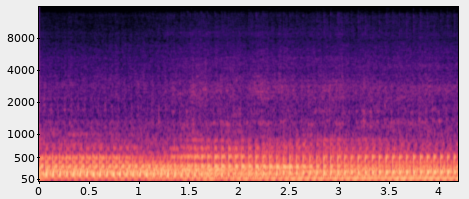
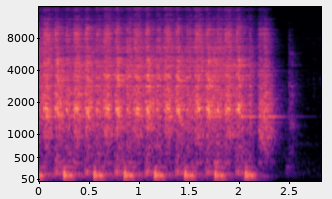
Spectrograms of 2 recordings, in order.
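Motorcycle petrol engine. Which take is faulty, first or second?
second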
